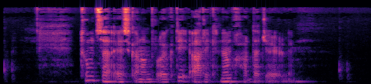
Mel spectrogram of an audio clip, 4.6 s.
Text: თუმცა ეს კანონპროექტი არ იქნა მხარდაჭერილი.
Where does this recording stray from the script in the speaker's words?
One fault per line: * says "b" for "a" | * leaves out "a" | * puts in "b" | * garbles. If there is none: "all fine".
all fine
